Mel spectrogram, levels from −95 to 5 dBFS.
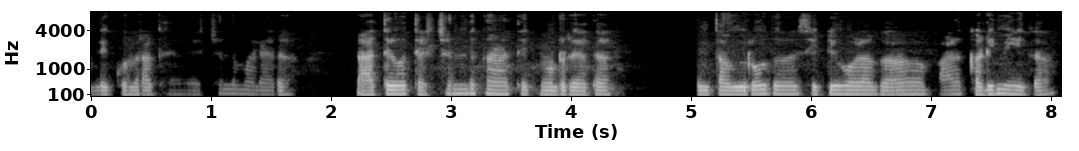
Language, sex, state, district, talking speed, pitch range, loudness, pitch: Kannada, male, Karnataka, Dharwad, 140 wpm, 125-140 Hz, -26 LUFS, 130 Hz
